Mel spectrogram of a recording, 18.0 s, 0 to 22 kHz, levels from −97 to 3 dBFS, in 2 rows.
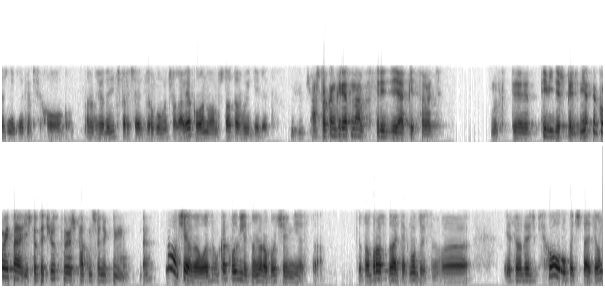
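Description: Throughout, the speech shows AMR narrowband mobile codec damage: the sound is confined to 200 Hz–3.4 kHz, with buzzy, synthetic voicing that plain band-limiting lacks, consistent with a 7.4 kbps mode.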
